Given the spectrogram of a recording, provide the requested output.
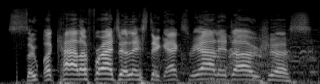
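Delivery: slow, drawn-out bad Cockney; hammed-up Cockney, stretching every syllable; panicked mock Cockney. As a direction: blurt it loud in a desperate fake Cockney. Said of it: "he visibly panicked".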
